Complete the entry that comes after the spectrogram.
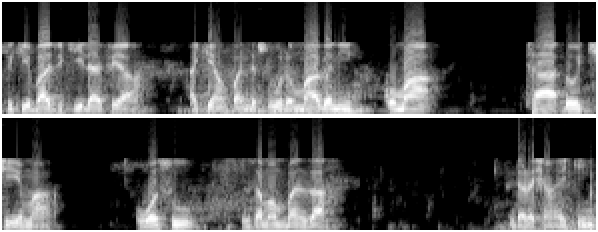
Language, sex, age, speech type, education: Hausa, male, 15-29, spontaneous, tertiary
